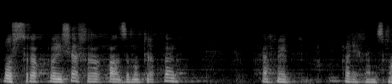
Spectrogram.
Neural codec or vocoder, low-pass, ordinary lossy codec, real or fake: codec, 24 kHz, 1 kbps, SNAC; 7.2 kHz; none; fake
